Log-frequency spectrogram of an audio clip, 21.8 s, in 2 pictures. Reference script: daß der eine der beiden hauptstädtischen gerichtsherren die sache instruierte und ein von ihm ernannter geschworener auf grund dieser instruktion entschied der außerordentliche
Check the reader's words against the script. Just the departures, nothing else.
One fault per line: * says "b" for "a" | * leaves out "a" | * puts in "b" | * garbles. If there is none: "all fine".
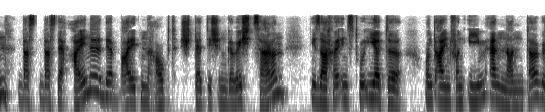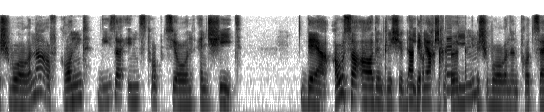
* puts in "daß"
* garbles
